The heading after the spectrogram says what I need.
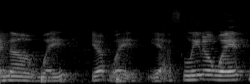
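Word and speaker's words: Waithe: Waith. Lena Waith.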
